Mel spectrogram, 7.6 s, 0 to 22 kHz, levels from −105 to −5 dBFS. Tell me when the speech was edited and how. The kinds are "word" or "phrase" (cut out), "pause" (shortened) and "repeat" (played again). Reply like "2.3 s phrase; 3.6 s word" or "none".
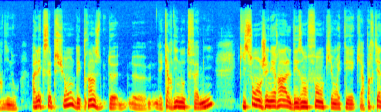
none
